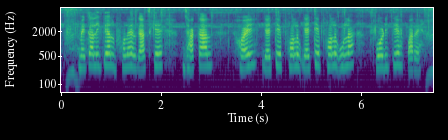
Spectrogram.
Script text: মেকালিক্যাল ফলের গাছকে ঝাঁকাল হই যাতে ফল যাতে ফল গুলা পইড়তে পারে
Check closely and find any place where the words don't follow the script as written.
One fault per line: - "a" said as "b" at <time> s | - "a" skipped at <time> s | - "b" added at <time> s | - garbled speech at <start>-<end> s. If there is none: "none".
none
